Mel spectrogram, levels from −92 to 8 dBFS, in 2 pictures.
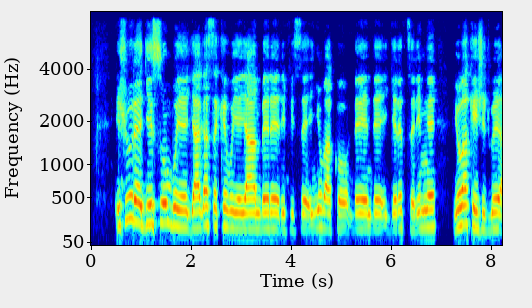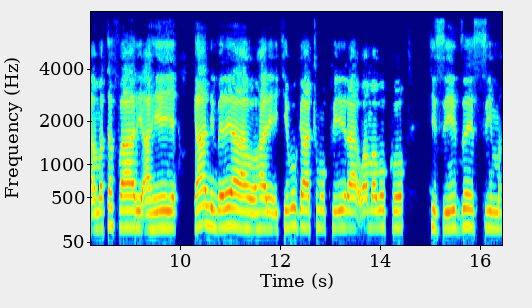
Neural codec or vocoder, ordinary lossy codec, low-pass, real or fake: none; AAC, 48 kbps; 7.2 kHz; real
